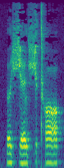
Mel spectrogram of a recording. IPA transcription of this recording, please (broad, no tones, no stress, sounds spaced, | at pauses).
ə ç ɛ l ç ə tʰ ɒ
